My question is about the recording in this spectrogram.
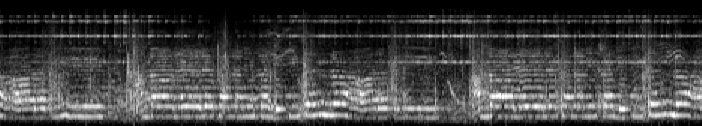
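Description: A woman leading a Hindu devotional song (aarti) into a microphone over a PA, in long held, wavering notes, with other women's voices joining in. Bells jingle along at intervals.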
